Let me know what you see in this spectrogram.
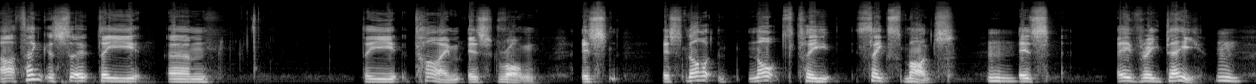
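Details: Adult man with aphasia after a stroke in October 2019; halting, non-fluent speech; non-fluent aphasia.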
